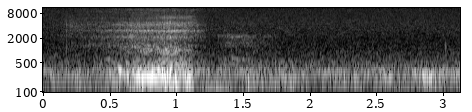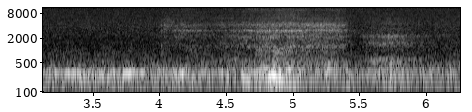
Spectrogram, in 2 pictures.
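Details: Snoring: two rough, rattling snoring breaths a few seconds apart from a sleeping male puppy, loud enough to wake another puppy.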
